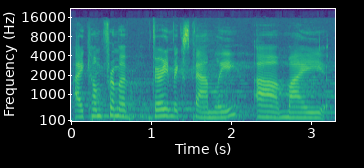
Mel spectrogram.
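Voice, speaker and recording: A woman from Syria giving an earnest personal talk to an audience, telling her story in a measured way. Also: medium pitch, steady tone, soft background music. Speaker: guest speaker. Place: synagogue hall. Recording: reverberant hall.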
